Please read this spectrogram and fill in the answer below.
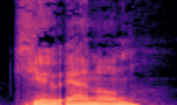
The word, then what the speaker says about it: QAnon: QAnon.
